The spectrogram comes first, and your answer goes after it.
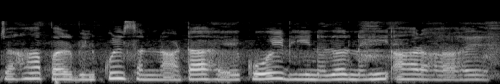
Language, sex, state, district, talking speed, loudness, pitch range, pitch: Hindi, female, Uttar Pradesh, Lucknow, 145 wpm, -17 LUFS, 220-245 Hz, 230 Hz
